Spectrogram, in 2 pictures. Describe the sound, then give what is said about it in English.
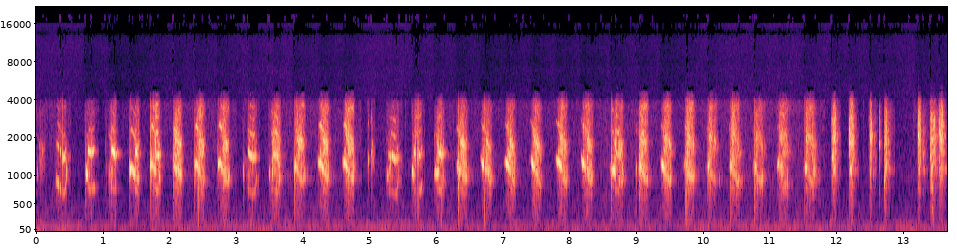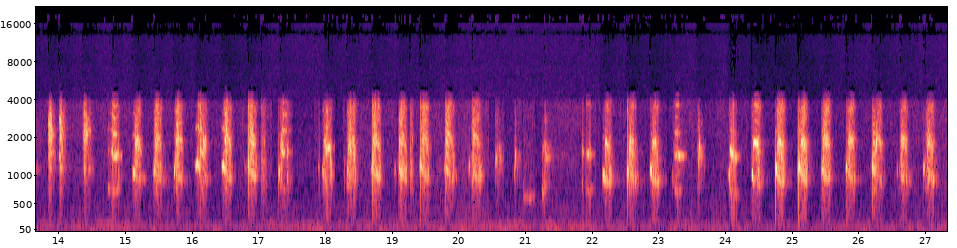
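Turkey turnover yelps played on a red latex combo cut turkey call: a long, loud run of many rapid, evenly spaced yelp notes, broken by a few brief pauses. “what we call turnover Yelp, and that's a Yelp that's got that pretty front end, turnover in the middle, and a pretty back end to it.”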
